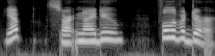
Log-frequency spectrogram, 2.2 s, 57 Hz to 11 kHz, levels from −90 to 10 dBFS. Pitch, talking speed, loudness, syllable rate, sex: 255 Hz, 225 wpm, -17 LUFS, 5.7 syllables/s, female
